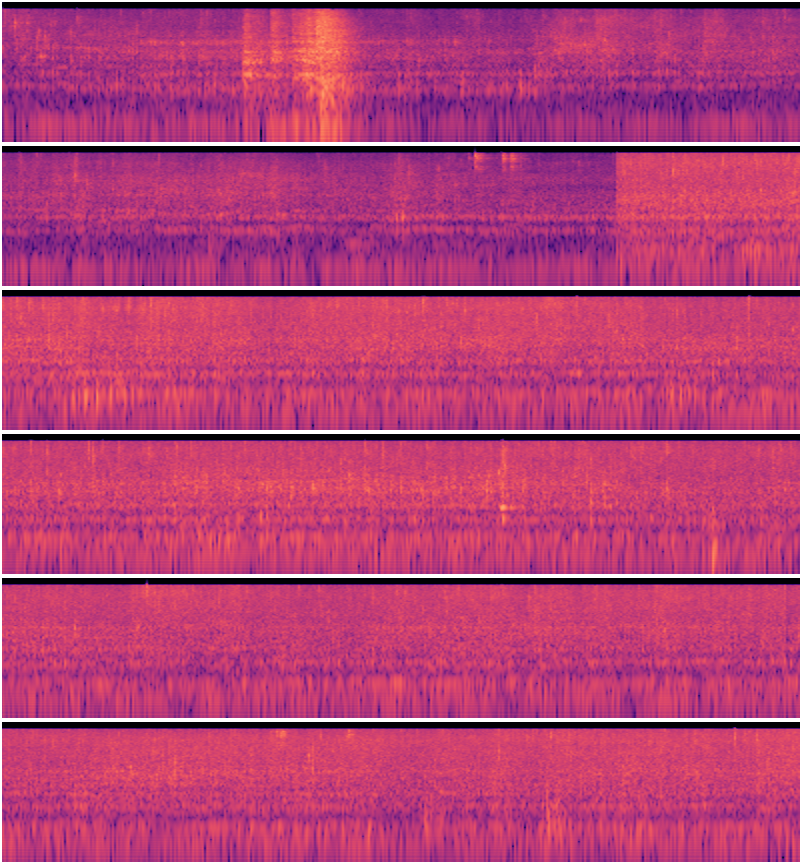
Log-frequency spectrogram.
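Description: Chicken and garlic sizzling in hot oil in a wok, stirred with a silicone spatula. There is a loud sudden burst about two seconds in, and from about nine seconds the sizzle turns abruptly louder and stays steady.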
